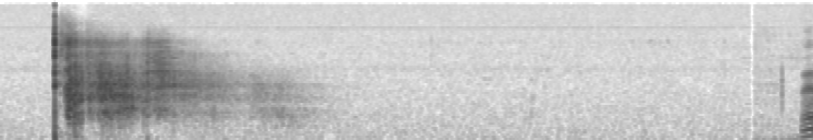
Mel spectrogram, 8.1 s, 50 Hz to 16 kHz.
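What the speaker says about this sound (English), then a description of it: "I'm going to try a quick kneeling position shot." A single sharp rifle report from a kneeling position, firing Tula 124 grain hollow point ammunition, with a long diffuse echo decaying over about two seconds, then quiet until a brief thump near the end.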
